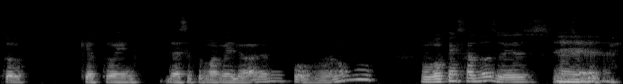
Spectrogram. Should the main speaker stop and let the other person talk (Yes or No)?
Yes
